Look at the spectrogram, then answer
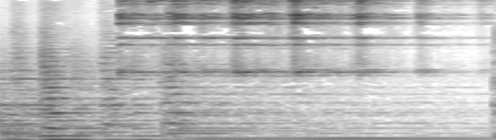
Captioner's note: theme music; bell ringing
